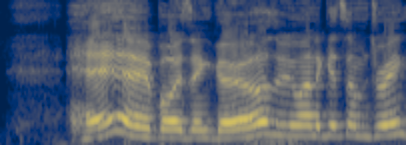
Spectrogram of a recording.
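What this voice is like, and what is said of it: Imitates a Latina waitress's voice. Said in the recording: “imagine like this hot Latina waitress ... my impersonation of her”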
